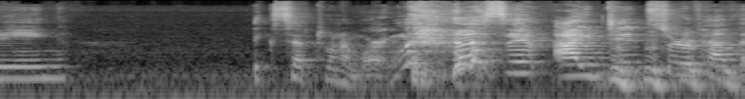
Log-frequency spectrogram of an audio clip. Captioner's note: giggling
